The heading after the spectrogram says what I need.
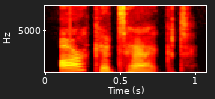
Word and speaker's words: architect: you hear h no architect architect do you hear h no exercise two look at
